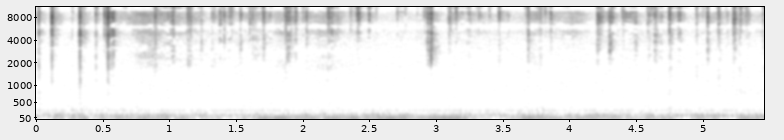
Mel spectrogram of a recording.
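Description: A long press-on nail taps and scratches the printed front face of a small, closed, hollow cardboard Xbox controller box. Quick, dry, bright clicks and scratchy strokes come in an irregular flurry, each dying away almost instantly over a steady low rumble.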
